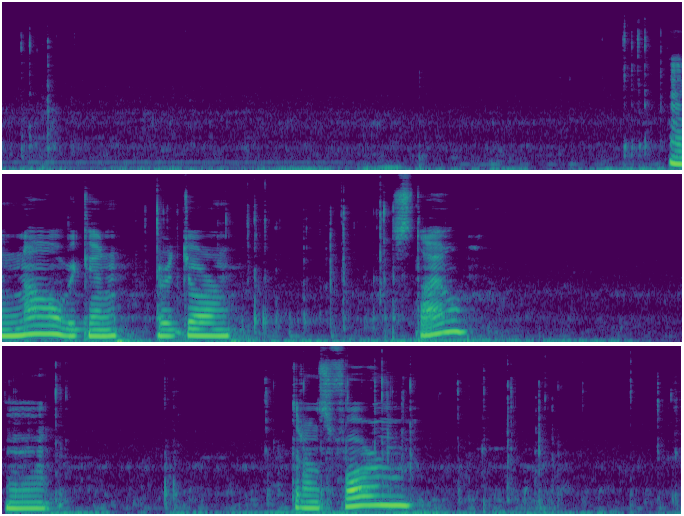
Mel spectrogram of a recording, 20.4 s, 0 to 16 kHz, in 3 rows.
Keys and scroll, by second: 0.1 shift+super+p, 6.3 Return, 7.5 e, 7.7 t, 8.3 Return, 8.9 super+Return, 9.0 super+z, 9.1-10.3 typing, 10.5 shift+Return, 13.7 t, 14.1 a, 15.3-20.3 typing.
